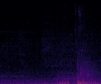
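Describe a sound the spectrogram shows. A bowling ball thuds onto a wooden lane and starts to roll.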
